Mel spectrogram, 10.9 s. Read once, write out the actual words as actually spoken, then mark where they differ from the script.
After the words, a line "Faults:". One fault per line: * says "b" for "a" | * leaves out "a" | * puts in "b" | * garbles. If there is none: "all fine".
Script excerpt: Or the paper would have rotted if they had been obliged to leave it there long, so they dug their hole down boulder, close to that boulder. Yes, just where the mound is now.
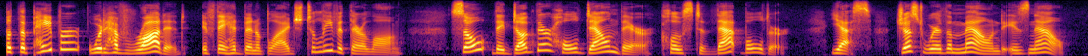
But the paper would have rotted if they had been obliged to leave it there long, so they dug their hole down there, close to that boulder. Yes, just where the mound is now.
Faults:
* says "But" for "Or"
* says "there" for "boulder"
